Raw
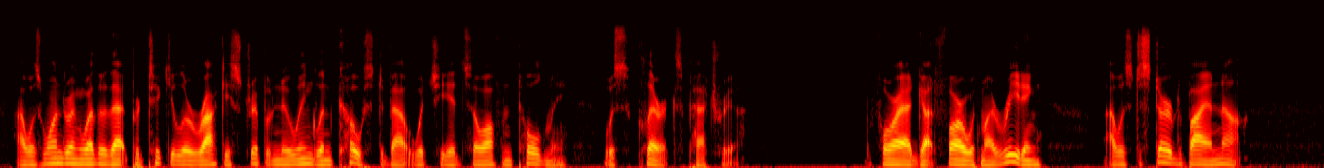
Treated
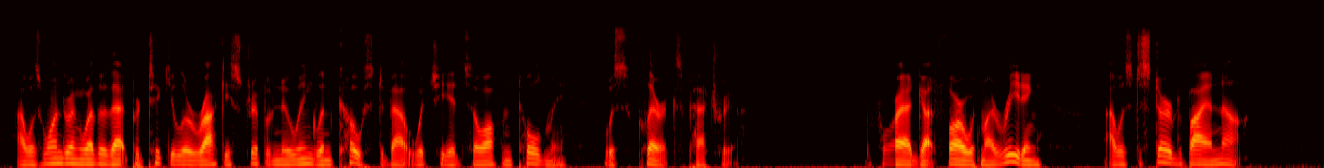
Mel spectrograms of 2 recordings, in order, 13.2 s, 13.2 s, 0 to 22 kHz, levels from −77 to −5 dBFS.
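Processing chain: 7.27–8.96 s: compression 10:1, threshold -44 dBFS, peak gain reduction 19.5 dB; trim -5.5 dB

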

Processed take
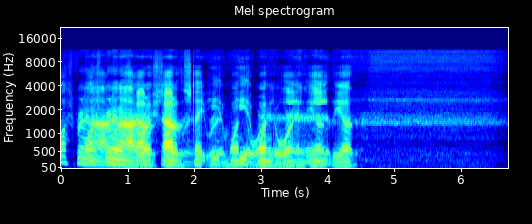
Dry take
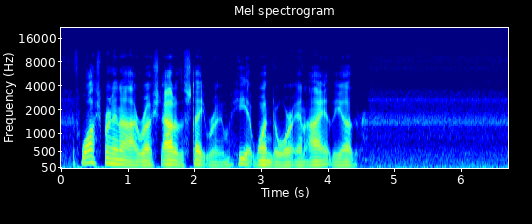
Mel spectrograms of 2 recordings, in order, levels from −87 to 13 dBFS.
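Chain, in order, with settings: spectral replace 3.59–3.97 s, 490–2400 Hz after; tilt EQ +4.5 dB/octave; harmonic-percussive split percussive -13 dB; level rider gain up to 12 dB; reverse echo 417 ms -5.5 dB; trim -4.5 dB

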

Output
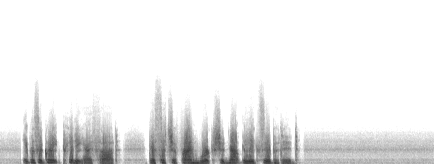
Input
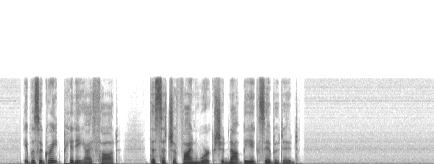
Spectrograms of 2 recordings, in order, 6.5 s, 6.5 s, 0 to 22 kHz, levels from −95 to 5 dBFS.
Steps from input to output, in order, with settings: harmony voices -7 st -12 dB, +3 st -10 dB, +4 st -6 dB; wavefolder -15 dBFS; cabinet simulation 190–3200 Hz, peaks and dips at 600 Hz +6 dB, 900 Hz -4 dB, 1.9 kHz +8 dB

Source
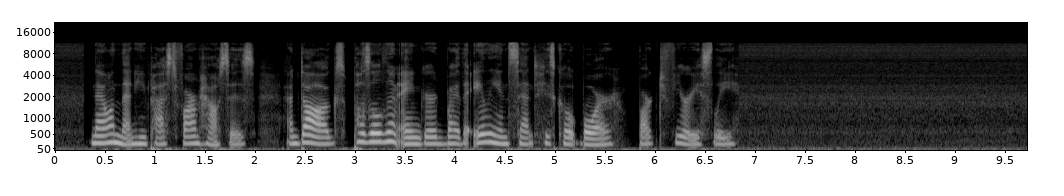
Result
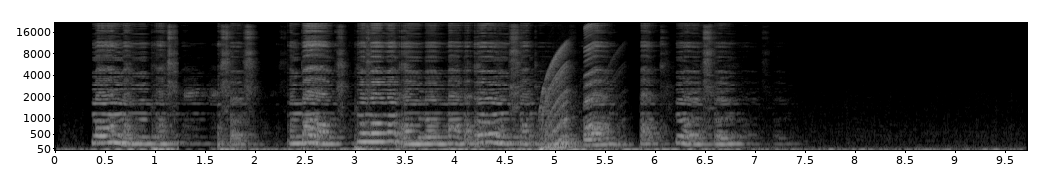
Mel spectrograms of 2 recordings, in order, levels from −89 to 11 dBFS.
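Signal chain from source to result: bit-reversed sample order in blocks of 32 samples; 4.81 s: tape start 0.57 s; simulated room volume 30 m³, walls mixed, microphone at 0.52 m; hysteresis with a dead band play -43.5 dBFS; flange 0.38 Hz, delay 8.4 ms, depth 7.6 ms, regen +41%; 1.23–1.63 s: band-pass filter 2.2 kHz, Q 6.2; delay 582 ms -21.5 dB; trim -7 dB

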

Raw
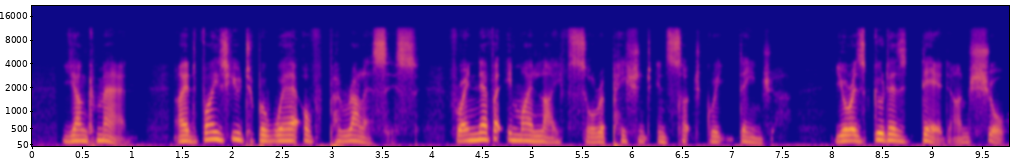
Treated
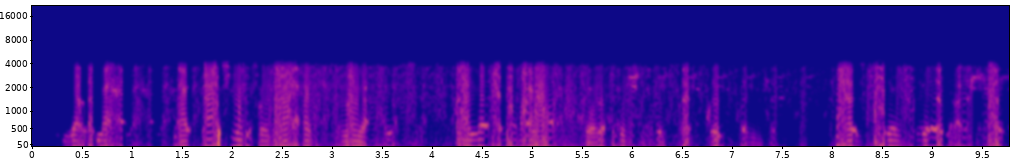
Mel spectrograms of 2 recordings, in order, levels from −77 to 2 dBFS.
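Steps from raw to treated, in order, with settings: spectral contrast enhancement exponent 2.1; gate with hold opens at -45 dBFS; resonant low shelf 240 Hz -6.5 dB, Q 3; peak limiter -17 dBFS, peak gain reduction 12 dB; wah-wah 2.7 Hz 320–1400 Hz, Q 2.9; integer overflow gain 31.5 dB; on a send: thinning echo 293 ms, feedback 82%, high-pass 580 Hz, level -12 dB; on the sum: LPC vocoder at 8 kHz pitch kept; trim +2 dB

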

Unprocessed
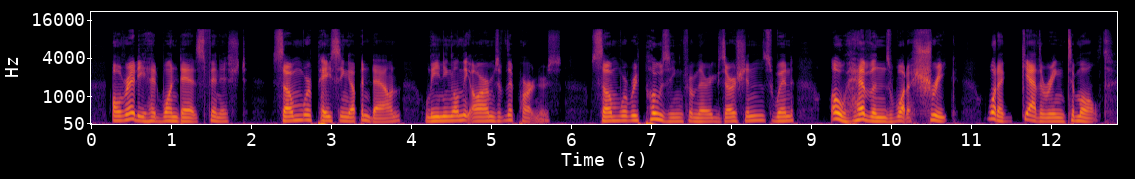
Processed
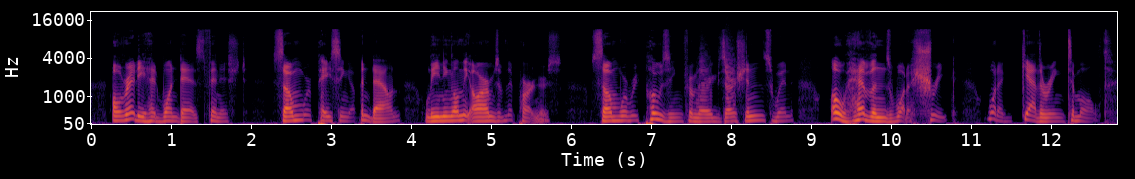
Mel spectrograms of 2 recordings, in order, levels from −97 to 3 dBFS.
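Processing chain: 7.56–8.20 s: overload inside the chain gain 29.5 dB; endings held to a fixed fall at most 100 dB/s; trim -7.5 dB

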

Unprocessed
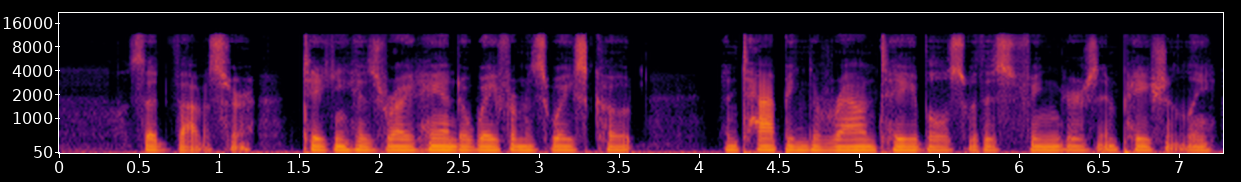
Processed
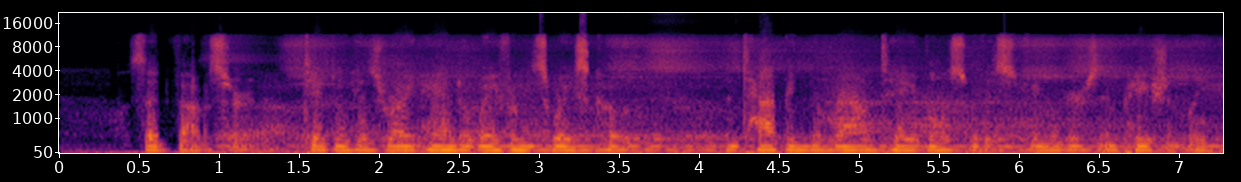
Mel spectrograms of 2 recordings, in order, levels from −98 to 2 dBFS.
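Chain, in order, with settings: overload inside the chain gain 21.5 dB; chorus voices 4, 1.2 Hz, delay 11 ms, depth 3 ms; echo that smears into a reverb 553 ms, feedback 51%, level -9 dB

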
